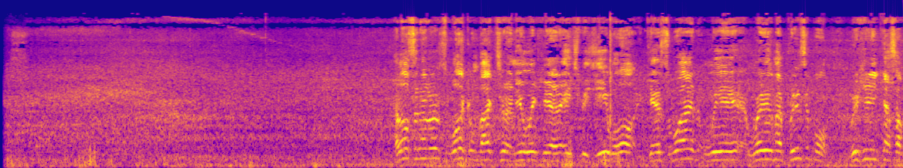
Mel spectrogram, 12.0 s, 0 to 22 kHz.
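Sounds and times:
open-air background rumble: 0.0 - 12.0.

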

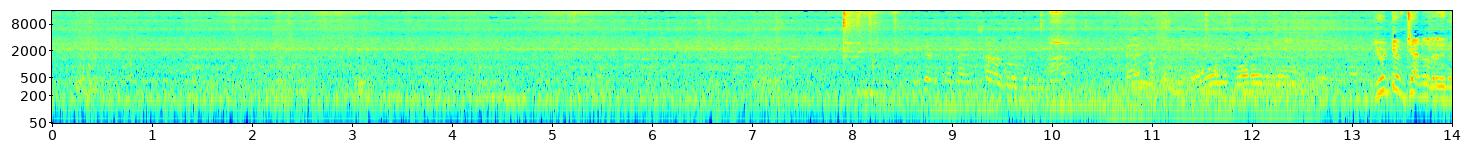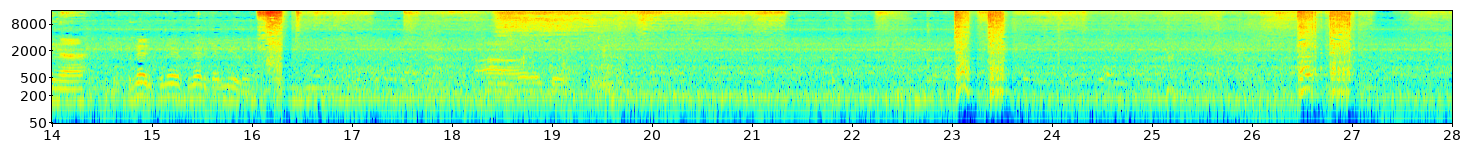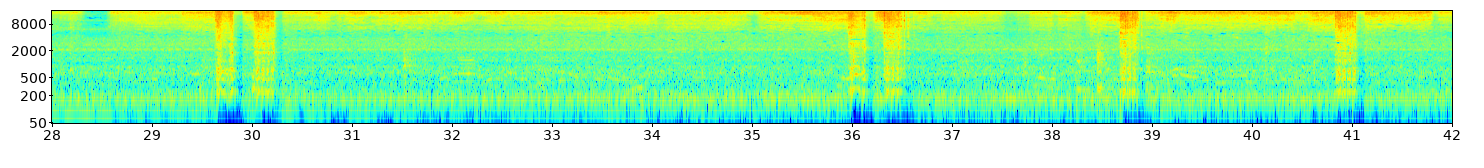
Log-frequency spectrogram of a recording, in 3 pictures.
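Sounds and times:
steady background hum: 0.0 - 42.0
impact wrench hammering: 26.4 - 27.2, 40.8 - 41.2.

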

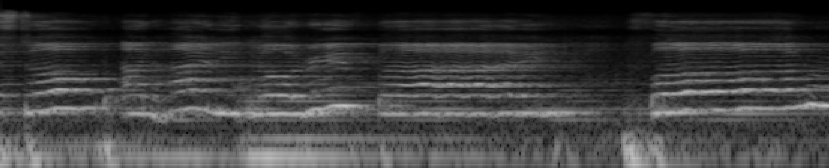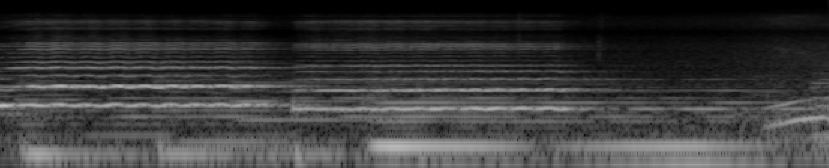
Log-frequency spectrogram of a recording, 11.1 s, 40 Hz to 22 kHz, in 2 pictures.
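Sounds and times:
young woman singing: 0.0 - 9.5.

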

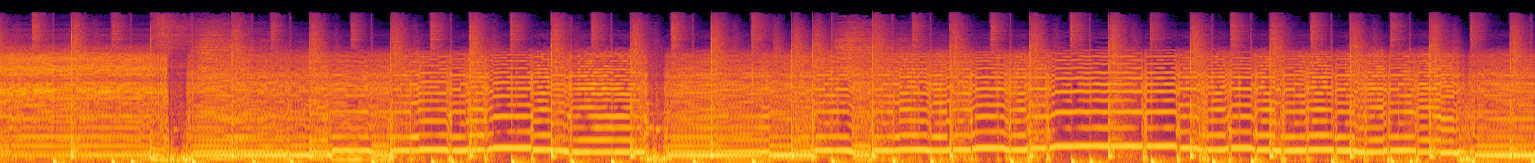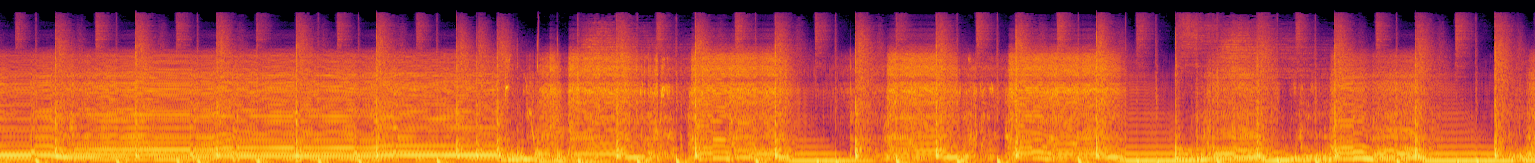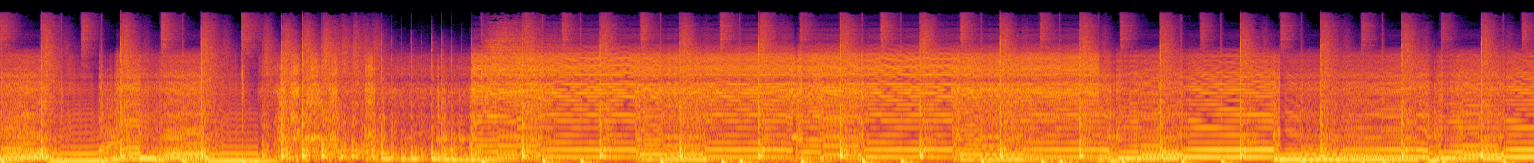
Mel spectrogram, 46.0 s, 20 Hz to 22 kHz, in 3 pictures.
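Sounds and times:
distorted electric guitar riffs: 0.0 - 46.0.

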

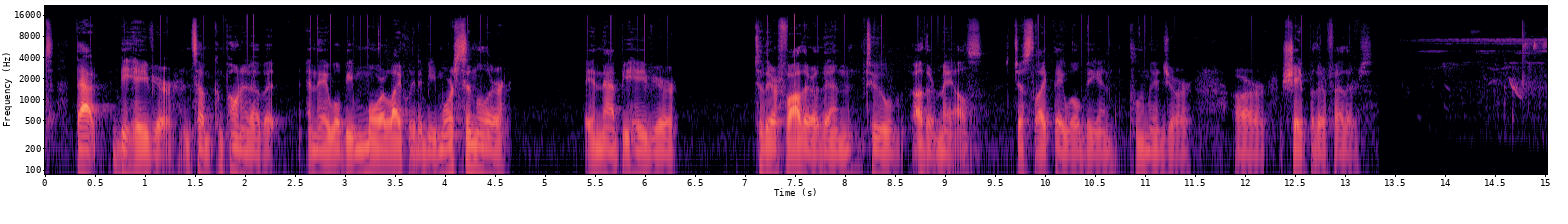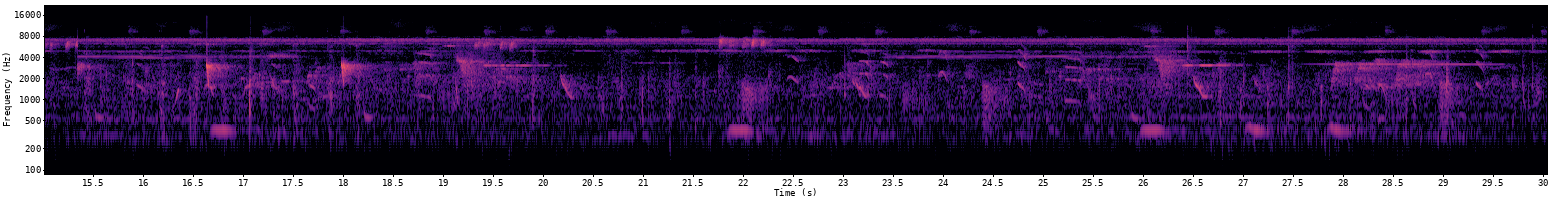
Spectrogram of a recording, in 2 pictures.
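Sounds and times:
high insect drone: 13.5 - 30.0
birds chirping and whistling: 14.4 - 20.4, 21.7 - 30.0.

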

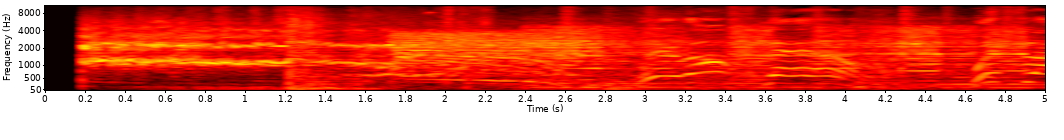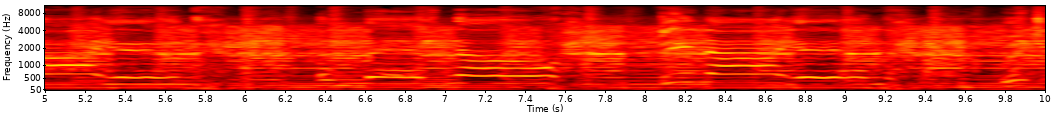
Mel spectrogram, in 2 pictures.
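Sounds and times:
car tyre screech: 0.2 - 2.8
low rumble: 2.2 - 5.9.

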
